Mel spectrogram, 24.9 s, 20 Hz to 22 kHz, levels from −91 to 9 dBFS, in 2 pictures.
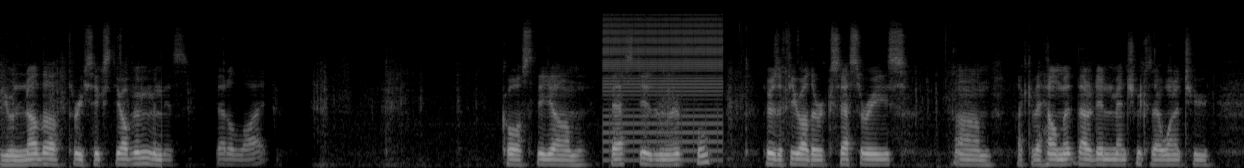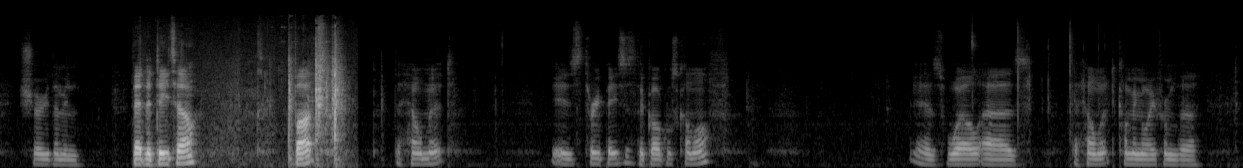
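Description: The audio has two sudden gain jumps and a stretch of GSM phone buzz. From 1.61 to 3.20 s, everything, background noise included, drops by about 14 dB in one step and then snaps back up. From 13.75 to 16.01 s it goes the other way, about 15 dB louder, before returning. Both sound like the level being switched instantly rather than faded, most likely a digital gain setting or bit shift applied from one sample to the next with no ramp. Between 6.03 and 7.23 s there's a hard, raspy buzz at 217 Hz, rich in harmonics and sitting about 13 dB below the signal. It is nearly steady, which fits a nearby 2G phone on a call. Its bursty radio transmissions get rectified by the audio circuitry and come through as that buzz, with no connection to the sound itself.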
